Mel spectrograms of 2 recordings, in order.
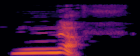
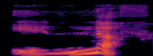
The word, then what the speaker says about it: enough: the SWAT sound okay the g h g make the F sound f f f good enough e e enough enough okay you see the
